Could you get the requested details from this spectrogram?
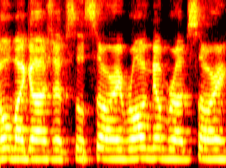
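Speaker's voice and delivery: put-on, high, frantic, flustered, freaking-out voice. Retelling a coworker's apology after a wrong text: imitating someone freaking out. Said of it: "freaking out".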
